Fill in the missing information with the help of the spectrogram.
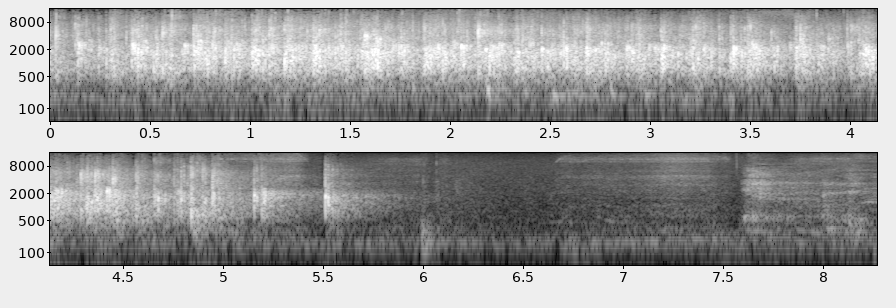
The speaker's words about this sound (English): I think that was good. I think that needs a clap.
